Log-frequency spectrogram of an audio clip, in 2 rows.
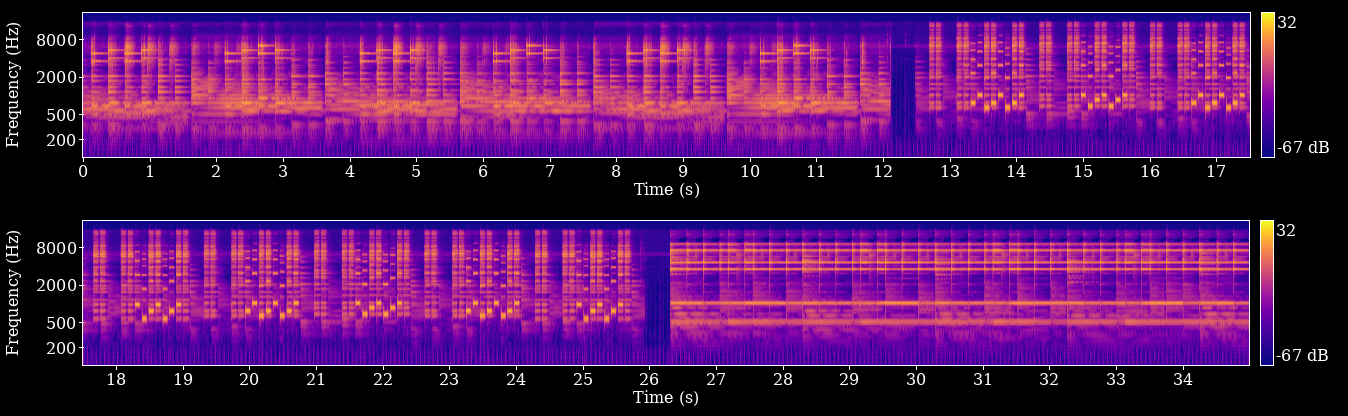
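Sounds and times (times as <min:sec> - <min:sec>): tinny phone ringtone melody: 0:00.0 - 0:35.0
bell-like phone tone: 0:06.2 - 0:12.1, 0:12.7 - 0:30.8.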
